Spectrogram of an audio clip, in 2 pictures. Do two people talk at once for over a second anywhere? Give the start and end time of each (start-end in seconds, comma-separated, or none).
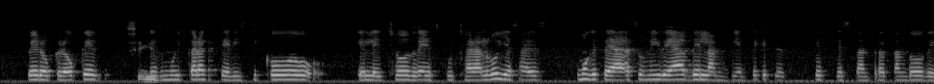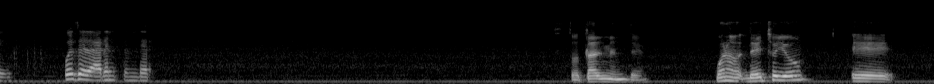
none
